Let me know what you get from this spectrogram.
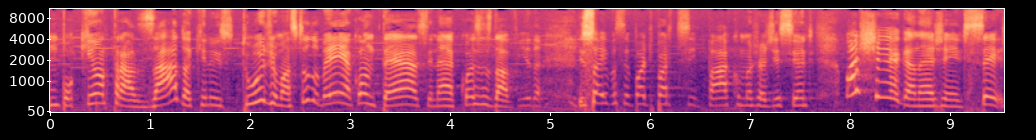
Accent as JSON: {"language": "Portuguese", "region": "Rio Grande do Sul", "country": "Brazil", "tie": "born there", "said": "nascemos no Rio Grande do Sul, temos que curtir isso"}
